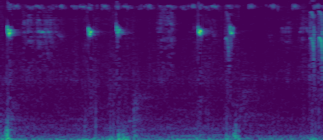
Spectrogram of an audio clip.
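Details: Little spiderhunter (sogok ontong), a clear-voiced bird in shooting 'nembak' style used for luring and tutoring, gives a handful of sharp, very high, short chips at uneven intervals over a quiet low hum.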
